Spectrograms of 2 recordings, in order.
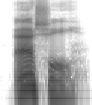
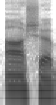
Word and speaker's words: Ashi: "Ashi." Not Asha, but Ash.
